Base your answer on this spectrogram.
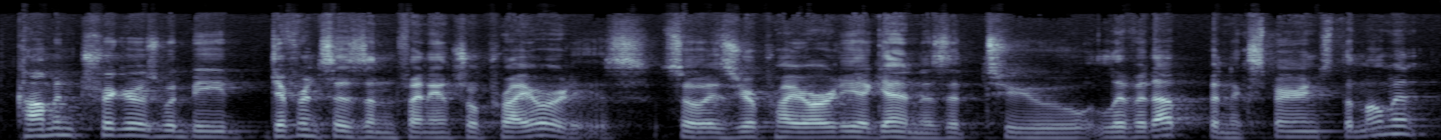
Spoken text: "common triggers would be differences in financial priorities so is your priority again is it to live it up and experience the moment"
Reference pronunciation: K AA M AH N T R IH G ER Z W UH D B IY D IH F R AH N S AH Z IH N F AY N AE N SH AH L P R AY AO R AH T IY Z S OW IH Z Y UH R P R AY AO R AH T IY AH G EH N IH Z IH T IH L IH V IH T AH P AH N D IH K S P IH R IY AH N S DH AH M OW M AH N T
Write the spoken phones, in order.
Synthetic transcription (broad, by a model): K AA M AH N T R IH G ER Z W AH D B IY D IH F R AH N S AH Z IH N F AY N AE N SH L P R AY AO R AH T IY Z S OW IH Z Y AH R P R AY AO R AH T IY AH G EH N IH Z IH T IH L IH V IH T AH P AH N IH K S P IH R IY AH N S DH AH M OW M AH N T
